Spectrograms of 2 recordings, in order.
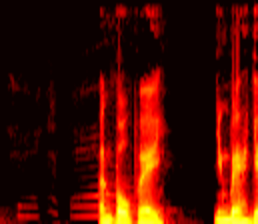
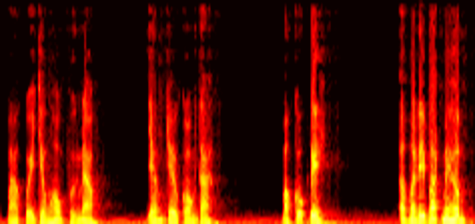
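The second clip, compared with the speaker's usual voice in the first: furious shout; 8 semitones higher than usual. Acted. Young mother yelling at the ghost near her baby, furious shout. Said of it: "Cô quát lớn".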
